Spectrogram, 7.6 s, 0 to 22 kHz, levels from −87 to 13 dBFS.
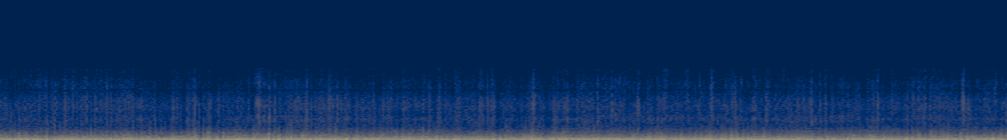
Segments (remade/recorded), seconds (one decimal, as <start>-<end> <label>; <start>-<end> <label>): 0.0-5.2 remade; 5.2-5.9 recorded; 5.9-7.6 remade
